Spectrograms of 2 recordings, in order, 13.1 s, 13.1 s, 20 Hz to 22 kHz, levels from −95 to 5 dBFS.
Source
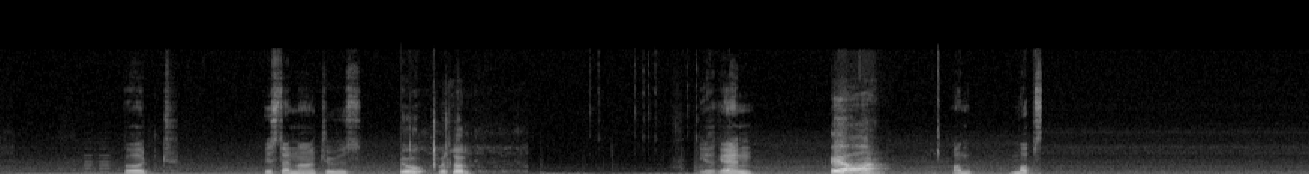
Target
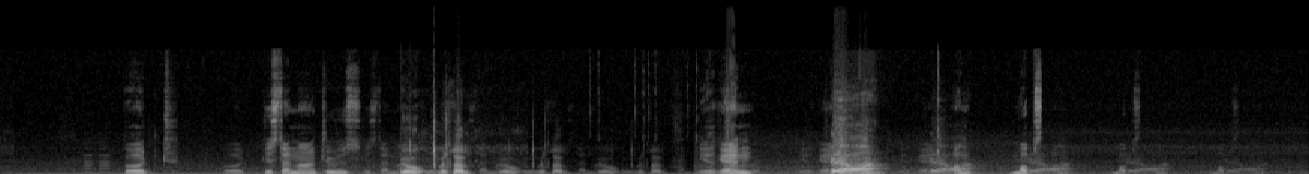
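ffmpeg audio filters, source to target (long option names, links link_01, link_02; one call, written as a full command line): ffmpeg -i in.wav -filter_complex "[0:a]highshelf=frequency=2200:gain=8.5,acrossover=split=350|510|2600[link_01][link_02][link_03][link_04];[link_03]alimiter=limit=-20dB:level=0:latency=1:release=303[link_05];[link_01][link_02][link_05][link_04]amix=inputs=4:normalize=0,volume=18.5dB,asoftclip=hard,volume=-18.5dB,asplit=2[link_06][link_07];[link_07]adelay=986,lowpass=frequency=4900:poles=1,volume=-15dB,asplit=2[link_08][link_09];[link_09]adelay=986,lowpass=frequency=4900:poles=1,volume=0.49,asplit=2[link_10][link_11];[link_11]adelay=986,lowpass=frequency=4900:poles=1,volume=0.49,asplit=2[link_12][link_13];[link_13]adelay=986,lowpass=frequency=4900:poles=1,volume=0.49,asplit=2[link_14][link_15];[link_15]adelay=986,lowpass=frequency=4900:poles=1,volume=0.49[link_16];[link_06][link_08][link_10][link_12][link_14][link_16]amix=inputs=6:normalize=0,volume=-8.5dB" out.wav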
